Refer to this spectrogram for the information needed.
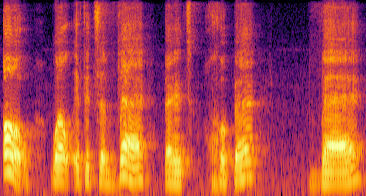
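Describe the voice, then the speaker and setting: A hesitant male student in a scripted lesson. He sounds out words haltingly and guesses by trial and error. His delivery stays unsure. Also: on the high side, animated.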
